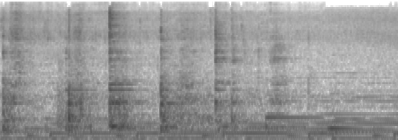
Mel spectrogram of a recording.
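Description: Finely chopped onion frying until red in a pan for mutton sukka makes a soft continuous sizzle, broken by several spatula stirs and scrapes against the pan, close and moderately quiet.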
